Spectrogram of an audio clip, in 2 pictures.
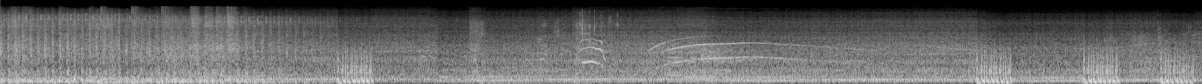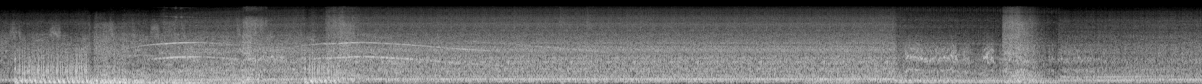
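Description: A car engine hums steadily as a car drives along a street.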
